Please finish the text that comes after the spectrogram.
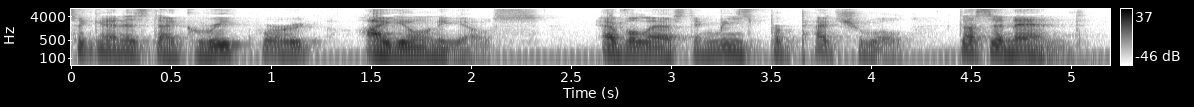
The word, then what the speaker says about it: aionios: The word there, ladies and gentlemen, for everlasting, it's spelled this way, A-I-O-N-I-O-S, Aionios, okay?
